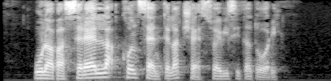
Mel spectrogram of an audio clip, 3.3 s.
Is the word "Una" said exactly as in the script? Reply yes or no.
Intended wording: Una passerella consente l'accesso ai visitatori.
yes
